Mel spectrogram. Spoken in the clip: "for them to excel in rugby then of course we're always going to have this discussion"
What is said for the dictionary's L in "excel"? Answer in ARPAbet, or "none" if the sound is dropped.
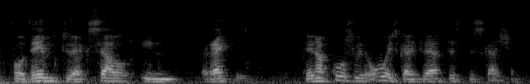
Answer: L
